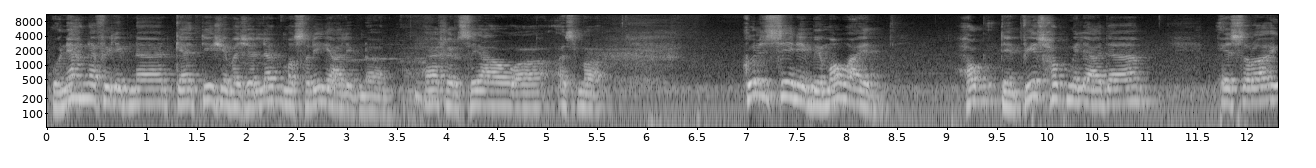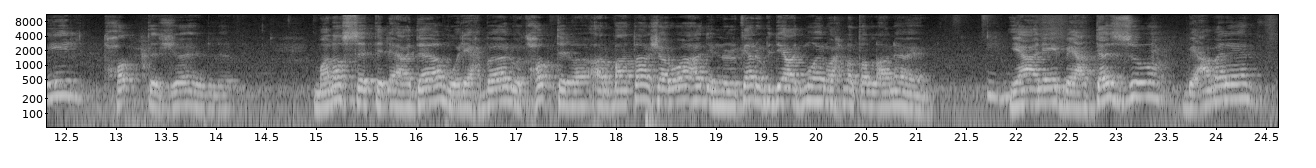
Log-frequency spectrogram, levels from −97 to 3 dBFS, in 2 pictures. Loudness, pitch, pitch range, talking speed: -25 LUFS, 160 Hz, 140-180 Hz, 95 wpm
